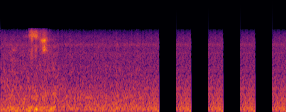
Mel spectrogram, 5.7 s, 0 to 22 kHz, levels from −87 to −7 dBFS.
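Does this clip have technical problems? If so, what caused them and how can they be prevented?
Yes. Throughout, the speech has the rough, raspy texture of the AMR wideband (HD Voice) codec at its bottom rate, which fits the 6.6 kbit/s mode, with nothing above 7.6 kHz. Unlike narrowband telephone coding, the top isn't cut at 3.4 kHz, but the pulse-driven model leaves heavy grit. Using 12.65 kbit/s or higher prevents this.

From 3.17 s to the end there is a stutter with silent gaps: a 0.30 s fragment repeats four times, each followed by 0.34 s of digital silence, every 0.64 s. The silence separates it from a seamless loop. The cause is likely a stalled stream replaying its last buffer. A larger jitter buffer would prevent it.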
